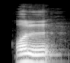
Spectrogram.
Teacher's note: قاف موٹے حروف میں سے ہے تو اس کو موٹا پڑھیں گے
